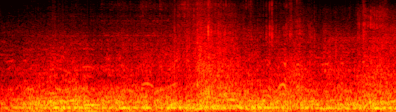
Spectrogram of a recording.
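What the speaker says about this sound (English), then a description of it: "Drivers, start your engines." Race car engines of the Pirelli World Challenge field at Circuit of the Americas rumble together in a steady, loud, continuous drone with crowd-like ambience underneath.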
